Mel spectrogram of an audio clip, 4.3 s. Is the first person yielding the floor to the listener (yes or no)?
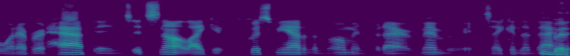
yes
